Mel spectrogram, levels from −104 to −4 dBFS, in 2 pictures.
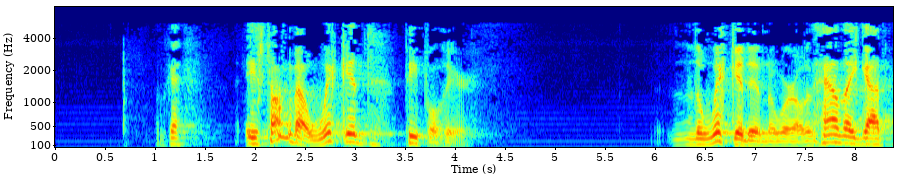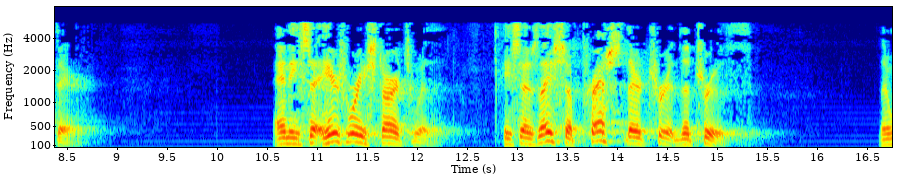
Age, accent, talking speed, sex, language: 60-79, American, 125 wpm, male, English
